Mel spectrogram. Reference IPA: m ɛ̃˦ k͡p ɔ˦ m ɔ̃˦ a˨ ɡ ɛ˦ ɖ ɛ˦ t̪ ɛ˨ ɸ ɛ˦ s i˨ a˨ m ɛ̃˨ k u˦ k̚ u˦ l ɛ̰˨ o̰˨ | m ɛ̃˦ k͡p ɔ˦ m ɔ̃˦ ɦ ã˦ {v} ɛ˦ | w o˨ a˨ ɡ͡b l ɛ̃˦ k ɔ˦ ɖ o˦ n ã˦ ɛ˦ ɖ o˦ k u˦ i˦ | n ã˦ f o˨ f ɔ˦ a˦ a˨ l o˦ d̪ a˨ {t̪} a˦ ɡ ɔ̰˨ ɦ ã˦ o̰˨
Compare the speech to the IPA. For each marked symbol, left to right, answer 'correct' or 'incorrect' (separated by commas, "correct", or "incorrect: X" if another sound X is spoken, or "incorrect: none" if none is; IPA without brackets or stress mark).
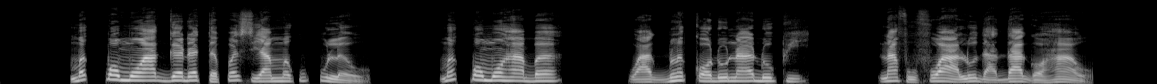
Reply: incorrect: b, incorrect: d̪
